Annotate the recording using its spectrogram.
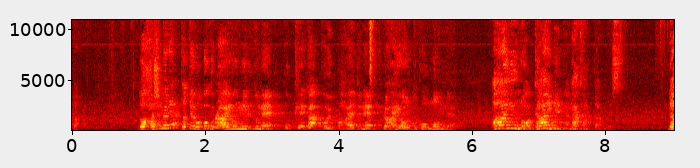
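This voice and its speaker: A man preaching at a seminar, teaching with lively emphasis and often checking in with his listeners. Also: a little high, a little hiss or hum. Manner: animated teaching with frequent rhetorical checks. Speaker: pastor. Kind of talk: seminar sermon. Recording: echoey hall, mic at a distance.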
